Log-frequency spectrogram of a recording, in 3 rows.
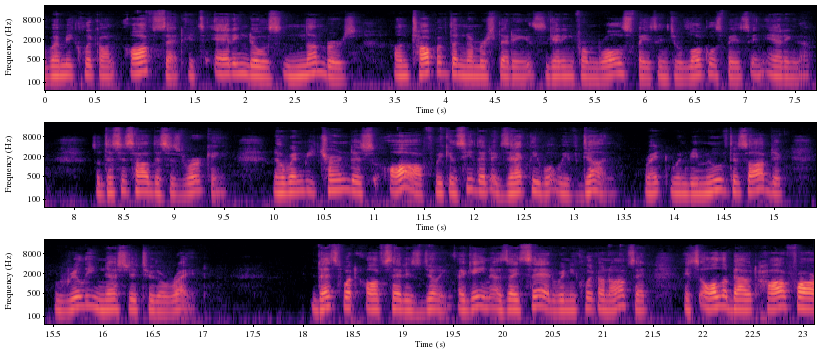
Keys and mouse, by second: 0.9 click, 11.5 click, 18.1 click, 21.0 click.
